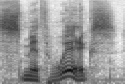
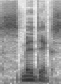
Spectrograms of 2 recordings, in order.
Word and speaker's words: Smithwick's: in the Irish dialect, they don't really say the th. They pronounce it like a Like a D. So, it's Smithwick's or Smith or just Smithwick's.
